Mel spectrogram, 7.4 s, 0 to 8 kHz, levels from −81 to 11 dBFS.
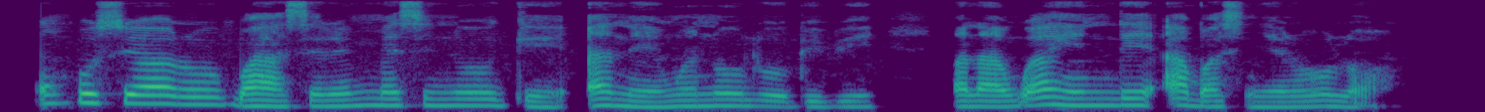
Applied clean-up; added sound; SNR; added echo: none; none; none; none.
